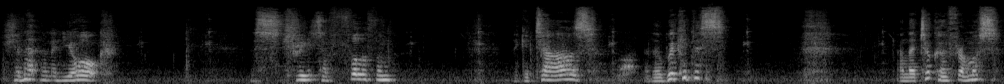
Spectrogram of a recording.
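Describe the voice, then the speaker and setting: A woman acting in a radio drama as a distraught, devout mother, speaking in a halting, emotional way. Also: medium pitch, background noise, close to an everyday voice. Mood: bitter grief.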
